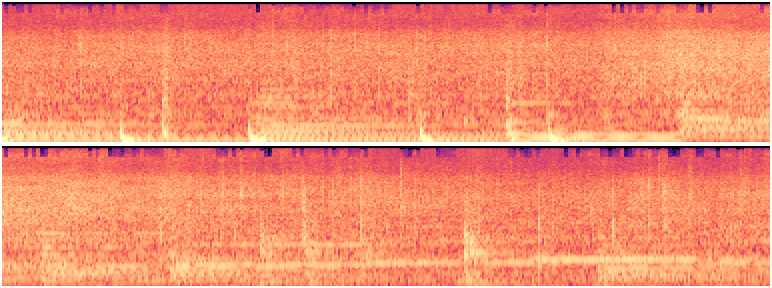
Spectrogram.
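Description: Steak frying in a hot pan with butter and rosemary, a steady close sizzle with a few sharp clinks and scrapes of utensils as it is turned, no talking.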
